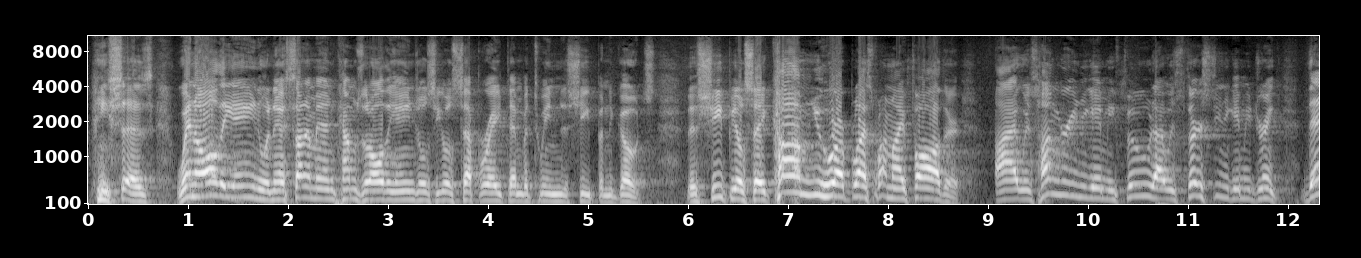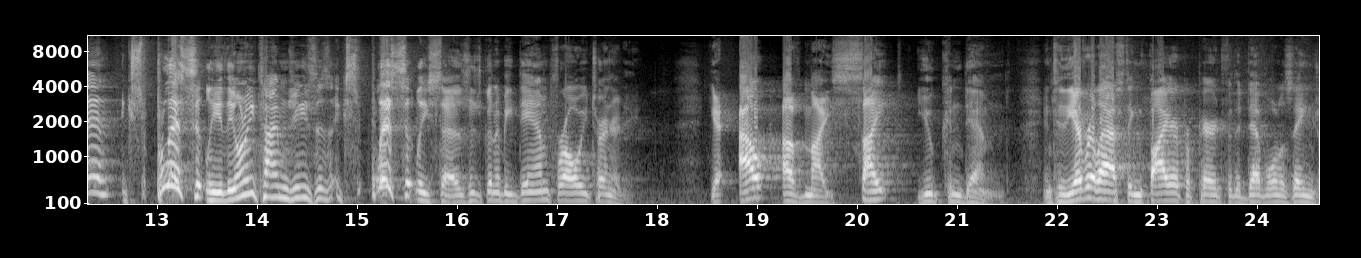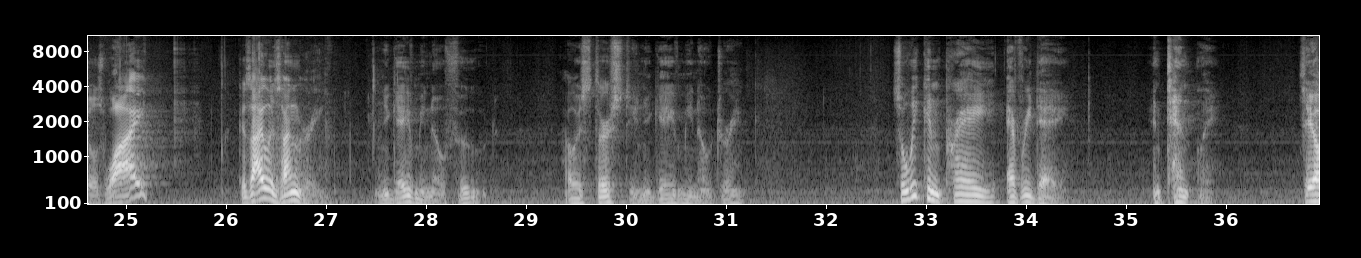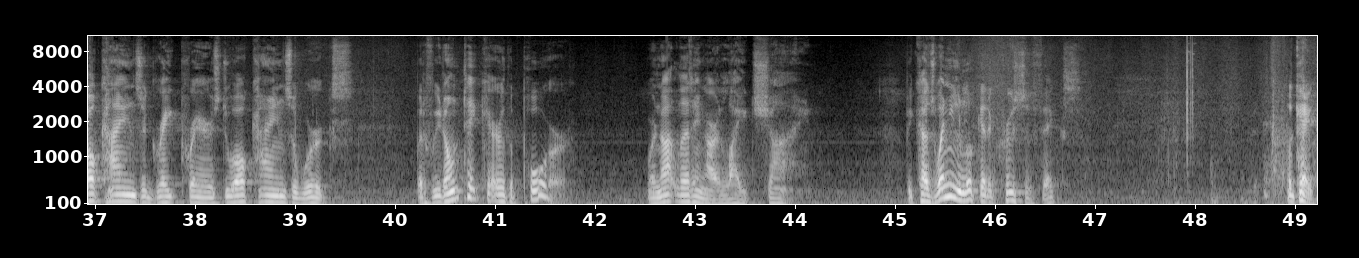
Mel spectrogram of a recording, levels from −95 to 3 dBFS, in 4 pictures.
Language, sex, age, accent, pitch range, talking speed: English, male, 60-79, American, 115-190 Hz, 180 wpm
